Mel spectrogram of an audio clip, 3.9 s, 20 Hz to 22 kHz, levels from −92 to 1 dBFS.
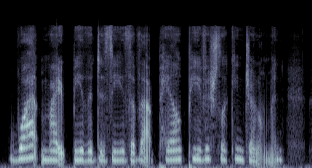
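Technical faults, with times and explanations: Throughout, overlap-add ripple: the speech has a fast, buzzy flutter riding on it, like a rough robotic tremolo. The level rises and dips by about 11 dB around 50 times a second. That pattern comes from the audio being chopped into windowed frames and stitched back together with an overlap that doesn't add up to a steady gain, so the level rises and falls once every frame.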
